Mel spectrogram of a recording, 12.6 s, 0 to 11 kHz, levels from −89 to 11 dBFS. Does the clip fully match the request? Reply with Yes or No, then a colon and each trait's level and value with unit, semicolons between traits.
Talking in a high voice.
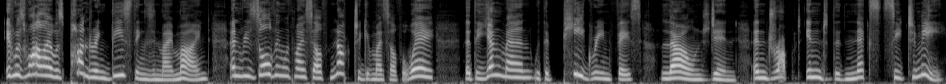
Yes: very high, 255 Hz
